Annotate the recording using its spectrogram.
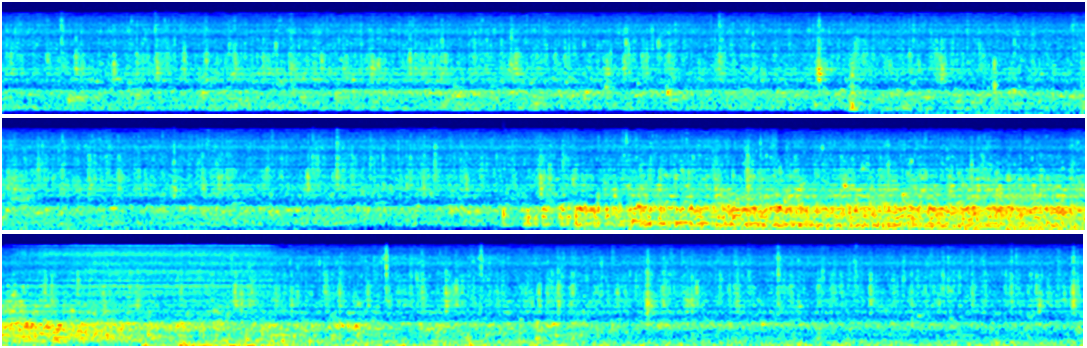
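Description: Bubbles from a diver's breathing gurgle and rumble underwater.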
